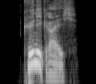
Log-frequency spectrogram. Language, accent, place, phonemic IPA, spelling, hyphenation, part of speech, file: German, Germany, Berlin, /ˈkøːnɪkˌʁai̯ç/, Königreich, Kö‧nig‧reich, noun, De-Königreich.ogg
- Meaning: kingdom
